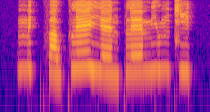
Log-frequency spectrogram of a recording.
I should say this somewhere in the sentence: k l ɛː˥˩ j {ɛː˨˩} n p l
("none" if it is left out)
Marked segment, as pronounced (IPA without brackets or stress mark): ɛː˨˩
